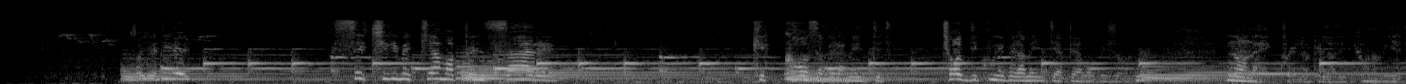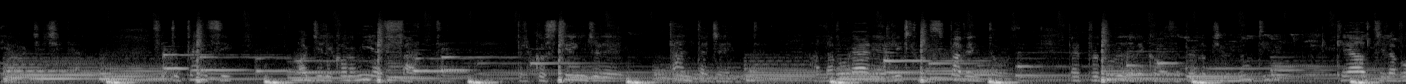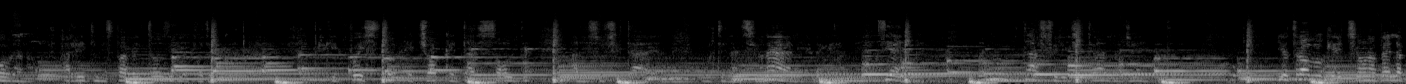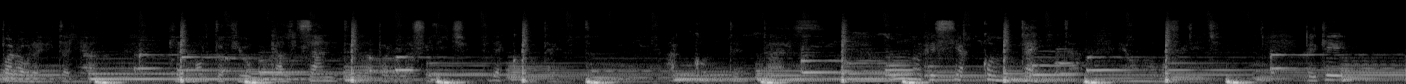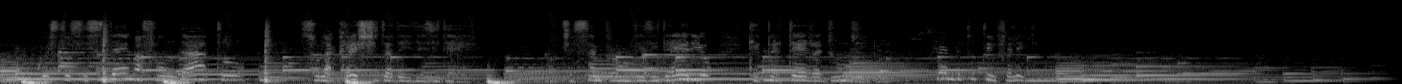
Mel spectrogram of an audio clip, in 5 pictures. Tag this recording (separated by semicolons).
hop; jazz; lo-fi; lofi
